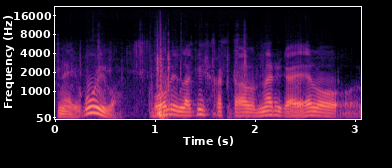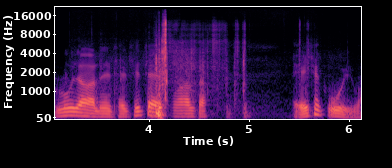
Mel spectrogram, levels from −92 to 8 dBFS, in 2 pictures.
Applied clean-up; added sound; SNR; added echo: neural mask model RNNoise.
